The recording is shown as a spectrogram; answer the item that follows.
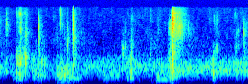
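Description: A few faint clicks as the latch of a motorhome's exterior battery-bay compartment door is released and the door is swung up open, the loudest click near the end.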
